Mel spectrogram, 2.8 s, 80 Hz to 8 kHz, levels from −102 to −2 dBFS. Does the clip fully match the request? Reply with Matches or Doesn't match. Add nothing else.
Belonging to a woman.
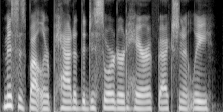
Matches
